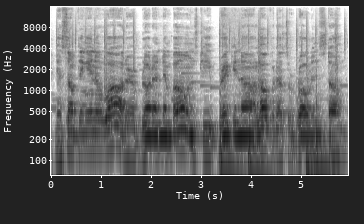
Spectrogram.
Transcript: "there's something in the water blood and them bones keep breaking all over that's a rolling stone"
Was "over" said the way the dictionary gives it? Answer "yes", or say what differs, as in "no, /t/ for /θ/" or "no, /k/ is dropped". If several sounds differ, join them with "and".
yes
